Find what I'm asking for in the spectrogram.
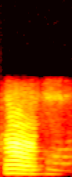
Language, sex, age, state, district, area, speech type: Malayalam, female, 60+, Kerala, Kollam, rural, conversation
